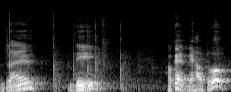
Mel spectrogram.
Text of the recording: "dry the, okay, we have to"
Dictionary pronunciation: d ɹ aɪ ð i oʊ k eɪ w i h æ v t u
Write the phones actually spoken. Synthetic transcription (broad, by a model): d ɹ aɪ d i oʊ k eɪ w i h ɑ w t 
